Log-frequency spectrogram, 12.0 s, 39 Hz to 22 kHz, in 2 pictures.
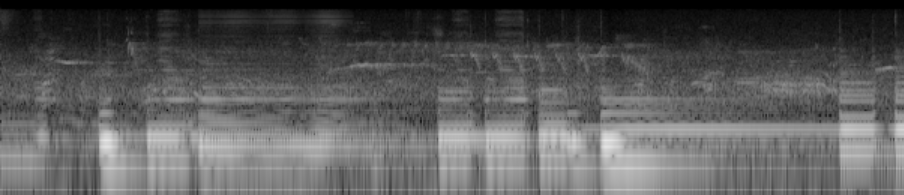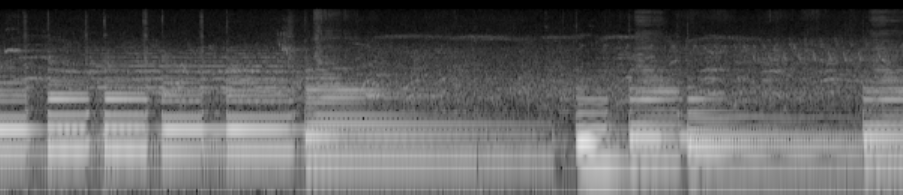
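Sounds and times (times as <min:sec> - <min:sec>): classical guitar fingerpicked: 0:00.0 - 0:12.0.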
